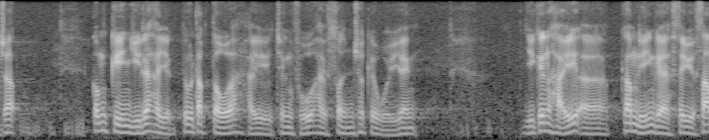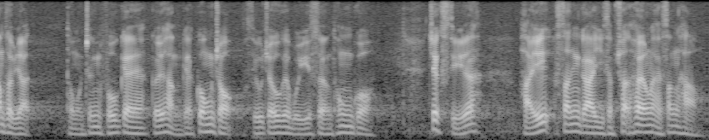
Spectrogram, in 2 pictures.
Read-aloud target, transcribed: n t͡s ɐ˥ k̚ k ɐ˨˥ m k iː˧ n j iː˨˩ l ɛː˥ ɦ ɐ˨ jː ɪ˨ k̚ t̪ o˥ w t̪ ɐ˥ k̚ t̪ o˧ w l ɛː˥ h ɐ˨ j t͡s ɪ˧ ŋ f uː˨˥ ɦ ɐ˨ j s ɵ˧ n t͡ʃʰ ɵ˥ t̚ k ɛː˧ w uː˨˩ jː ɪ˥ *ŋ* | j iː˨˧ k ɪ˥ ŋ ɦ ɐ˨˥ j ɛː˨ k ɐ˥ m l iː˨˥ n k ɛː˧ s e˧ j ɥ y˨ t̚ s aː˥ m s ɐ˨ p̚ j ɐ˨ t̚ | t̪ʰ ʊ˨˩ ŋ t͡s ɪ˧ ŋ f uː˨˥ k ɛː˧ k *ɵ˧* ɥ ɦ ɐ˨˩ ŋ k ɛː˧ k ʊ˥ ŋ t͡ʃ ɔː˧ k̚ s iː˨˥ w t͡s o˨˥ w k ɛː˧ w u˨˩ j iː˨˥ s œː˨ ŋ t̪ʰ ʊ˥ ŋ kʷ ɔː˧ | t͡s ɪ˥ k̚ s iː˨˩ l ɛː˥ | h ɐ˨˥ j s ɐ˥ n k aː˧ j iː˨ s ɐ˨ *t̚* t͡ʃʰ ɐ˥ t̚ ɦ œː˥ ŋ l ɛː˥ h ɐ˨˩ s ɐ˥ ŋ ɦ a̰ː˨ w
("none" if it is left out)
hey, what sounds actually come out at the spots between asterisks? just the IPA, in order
ŋ, ɵ˨˥, p̚

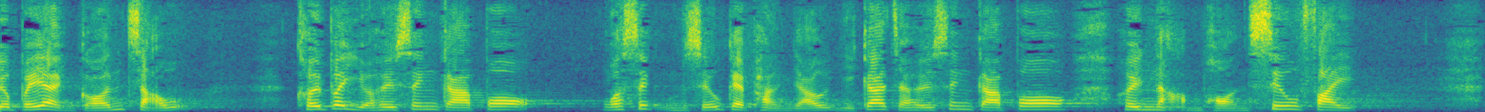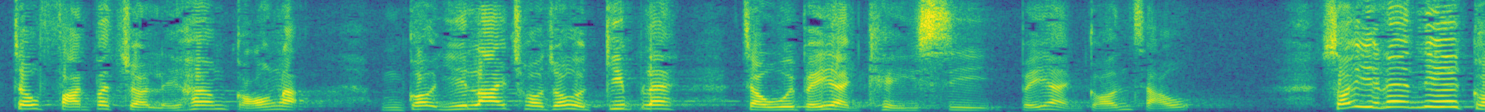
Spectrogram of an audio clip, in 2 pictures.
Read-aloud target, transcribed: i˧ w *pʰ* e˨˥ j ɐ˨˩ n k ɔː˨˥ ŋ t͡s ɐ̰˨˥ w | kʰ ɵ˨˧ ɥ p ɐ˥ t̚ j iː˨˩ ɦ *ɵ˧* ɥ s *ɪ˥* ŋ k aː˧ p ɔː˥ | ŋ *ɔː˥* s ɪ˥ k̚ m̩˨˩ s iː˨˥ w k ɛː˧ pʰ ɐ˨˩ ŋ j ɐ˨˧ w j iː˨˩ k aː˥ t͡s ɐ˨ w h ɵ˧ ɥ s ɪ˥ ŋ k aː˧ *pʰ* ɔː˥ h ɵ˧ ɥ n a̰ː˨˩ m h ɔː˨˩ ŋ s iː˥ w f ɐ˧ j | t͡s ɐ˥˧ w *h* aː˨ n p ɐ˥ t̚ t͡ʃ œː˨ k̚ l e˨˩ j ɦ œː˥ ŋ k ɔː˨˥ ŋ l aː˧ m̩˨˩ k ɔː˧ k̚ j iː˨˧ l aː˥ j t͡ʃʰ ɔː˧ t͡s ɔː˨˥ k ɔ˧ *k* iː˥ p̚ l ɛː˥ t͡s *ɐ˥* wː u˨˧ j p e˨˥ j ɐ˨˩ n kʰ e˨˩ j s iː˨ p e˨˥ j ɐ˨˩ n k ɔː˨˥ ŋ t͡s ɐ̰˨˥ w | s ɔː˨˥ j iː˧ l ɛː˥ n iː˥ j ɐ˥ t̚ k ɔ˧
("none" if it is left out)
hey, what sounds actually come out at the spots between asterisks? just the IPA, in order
p, ɵ˧, ɪ˥, ɔː˨˧, p, f, k, ɐ˨

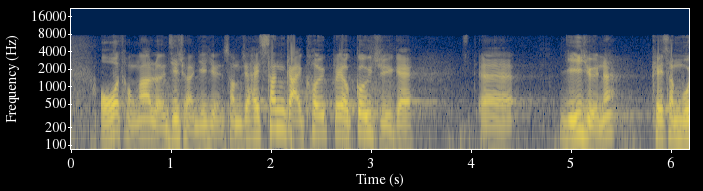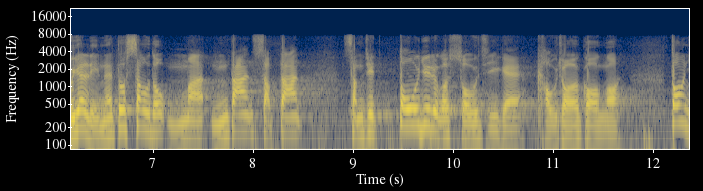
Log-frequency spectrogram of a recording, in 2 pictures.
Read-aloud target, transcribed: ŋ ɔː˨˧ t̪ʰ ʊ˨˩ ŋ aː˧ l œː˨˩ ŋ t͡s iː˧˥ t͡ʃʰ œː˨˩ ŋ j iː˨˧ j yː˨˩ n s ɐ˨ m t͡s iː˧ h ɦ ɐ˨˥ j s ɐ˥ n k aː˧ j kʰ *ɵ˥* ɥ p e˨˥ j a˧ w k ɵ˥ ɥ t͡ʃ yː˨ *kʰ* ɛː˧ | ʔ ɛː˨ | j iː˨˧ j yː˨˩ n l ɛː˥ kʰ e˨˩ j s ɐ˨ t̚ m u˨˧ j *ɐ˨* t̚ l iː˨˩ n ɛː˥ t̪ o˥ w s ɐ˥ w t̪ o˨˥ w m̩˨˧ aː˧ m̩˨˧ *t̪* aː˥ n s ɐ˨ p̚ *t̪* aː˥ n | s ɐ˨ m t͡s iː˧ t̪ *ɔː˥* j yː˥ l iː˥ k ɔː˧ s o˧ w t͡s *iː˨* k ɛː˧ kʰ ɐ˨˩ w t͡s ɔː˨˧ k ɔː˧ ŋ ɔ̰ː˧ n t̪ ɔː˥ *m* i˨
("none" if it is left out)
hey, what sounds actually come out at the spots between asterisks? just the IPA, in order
ɵ˥, k, ɐ˥, t̪, t̪, ɔː˥, iː˨, ŋ

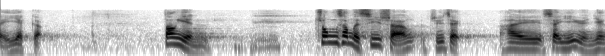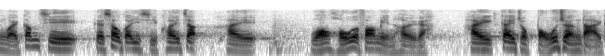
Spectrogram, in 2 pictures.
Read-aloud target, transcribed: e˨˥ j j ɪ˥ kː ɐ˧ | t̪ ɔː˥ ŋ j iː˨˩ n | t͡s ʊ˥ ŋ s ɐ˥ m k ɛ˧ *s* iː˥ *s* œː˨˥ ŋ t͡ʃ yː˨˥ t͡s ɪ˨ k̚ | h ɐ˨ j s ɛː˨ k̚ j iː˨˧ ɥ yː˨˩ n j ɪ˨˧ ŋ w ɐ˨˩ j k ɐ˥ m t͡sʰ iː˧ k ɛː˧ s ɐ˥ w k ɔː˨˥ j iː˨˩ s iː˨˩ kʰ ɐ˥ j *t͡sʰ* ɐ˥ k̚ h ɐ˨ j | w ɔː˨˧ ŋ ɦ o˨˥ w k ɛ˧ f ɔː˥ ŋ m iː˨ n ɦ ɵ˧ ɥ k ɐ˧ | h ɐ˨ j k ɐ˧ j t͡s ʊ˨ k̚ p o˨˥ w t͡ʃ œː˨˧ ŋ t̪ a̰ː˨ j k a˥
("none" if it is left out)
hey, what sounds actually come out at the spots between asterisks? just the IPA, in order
s, s, t͡s

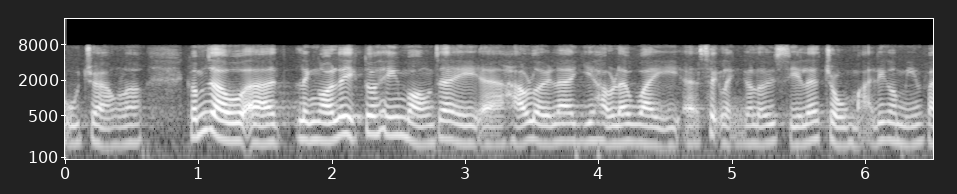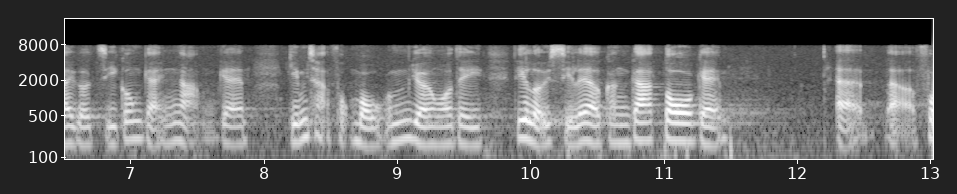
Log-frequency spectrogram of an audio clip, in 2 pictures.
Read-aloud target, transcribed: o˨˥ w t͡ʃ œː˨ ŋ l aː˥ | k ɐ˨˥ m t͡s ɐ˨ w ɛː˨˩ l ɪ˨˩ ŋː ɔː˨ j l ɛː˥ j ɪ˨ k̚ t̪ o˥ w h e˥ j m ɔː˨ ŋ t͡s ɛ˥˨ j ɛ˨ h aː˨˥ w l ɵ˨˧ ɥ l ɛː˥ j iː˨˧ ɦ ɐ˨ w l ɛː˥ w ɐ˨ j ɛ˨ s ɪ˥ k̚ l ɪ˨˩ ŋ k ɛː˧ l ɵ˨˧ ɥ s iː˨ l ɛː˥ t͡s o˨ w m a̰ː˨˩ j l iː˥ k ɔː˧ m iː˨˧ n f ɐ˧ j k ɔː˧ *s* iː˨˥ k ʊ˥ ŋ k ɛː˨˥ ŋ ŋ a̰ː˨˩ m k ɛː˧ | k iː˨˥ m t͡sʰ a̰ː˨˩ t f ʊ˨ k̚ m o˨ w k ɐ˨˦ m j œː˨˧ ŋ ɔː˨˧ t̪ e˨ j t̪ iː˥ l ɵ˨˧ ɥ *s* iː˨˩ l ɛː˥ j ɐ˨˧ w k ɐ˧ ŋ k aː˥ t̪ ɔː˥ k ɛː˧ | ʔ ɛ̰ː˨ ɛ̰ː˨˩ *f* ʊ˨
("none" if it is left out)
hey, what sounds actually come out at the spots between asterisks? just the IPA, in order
t͡s, s, f

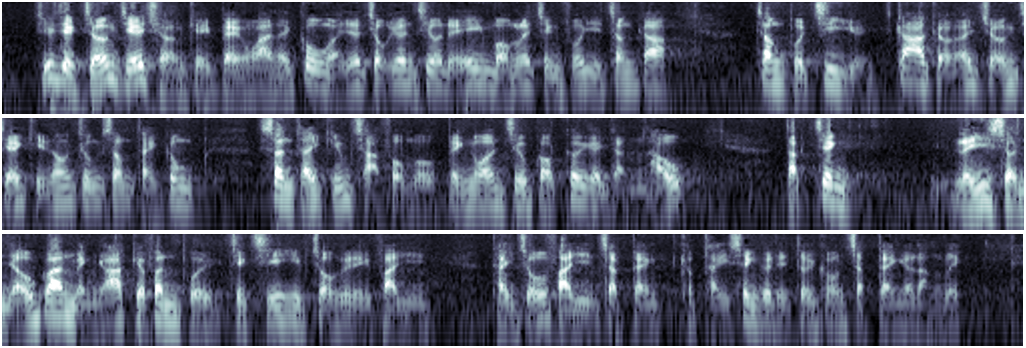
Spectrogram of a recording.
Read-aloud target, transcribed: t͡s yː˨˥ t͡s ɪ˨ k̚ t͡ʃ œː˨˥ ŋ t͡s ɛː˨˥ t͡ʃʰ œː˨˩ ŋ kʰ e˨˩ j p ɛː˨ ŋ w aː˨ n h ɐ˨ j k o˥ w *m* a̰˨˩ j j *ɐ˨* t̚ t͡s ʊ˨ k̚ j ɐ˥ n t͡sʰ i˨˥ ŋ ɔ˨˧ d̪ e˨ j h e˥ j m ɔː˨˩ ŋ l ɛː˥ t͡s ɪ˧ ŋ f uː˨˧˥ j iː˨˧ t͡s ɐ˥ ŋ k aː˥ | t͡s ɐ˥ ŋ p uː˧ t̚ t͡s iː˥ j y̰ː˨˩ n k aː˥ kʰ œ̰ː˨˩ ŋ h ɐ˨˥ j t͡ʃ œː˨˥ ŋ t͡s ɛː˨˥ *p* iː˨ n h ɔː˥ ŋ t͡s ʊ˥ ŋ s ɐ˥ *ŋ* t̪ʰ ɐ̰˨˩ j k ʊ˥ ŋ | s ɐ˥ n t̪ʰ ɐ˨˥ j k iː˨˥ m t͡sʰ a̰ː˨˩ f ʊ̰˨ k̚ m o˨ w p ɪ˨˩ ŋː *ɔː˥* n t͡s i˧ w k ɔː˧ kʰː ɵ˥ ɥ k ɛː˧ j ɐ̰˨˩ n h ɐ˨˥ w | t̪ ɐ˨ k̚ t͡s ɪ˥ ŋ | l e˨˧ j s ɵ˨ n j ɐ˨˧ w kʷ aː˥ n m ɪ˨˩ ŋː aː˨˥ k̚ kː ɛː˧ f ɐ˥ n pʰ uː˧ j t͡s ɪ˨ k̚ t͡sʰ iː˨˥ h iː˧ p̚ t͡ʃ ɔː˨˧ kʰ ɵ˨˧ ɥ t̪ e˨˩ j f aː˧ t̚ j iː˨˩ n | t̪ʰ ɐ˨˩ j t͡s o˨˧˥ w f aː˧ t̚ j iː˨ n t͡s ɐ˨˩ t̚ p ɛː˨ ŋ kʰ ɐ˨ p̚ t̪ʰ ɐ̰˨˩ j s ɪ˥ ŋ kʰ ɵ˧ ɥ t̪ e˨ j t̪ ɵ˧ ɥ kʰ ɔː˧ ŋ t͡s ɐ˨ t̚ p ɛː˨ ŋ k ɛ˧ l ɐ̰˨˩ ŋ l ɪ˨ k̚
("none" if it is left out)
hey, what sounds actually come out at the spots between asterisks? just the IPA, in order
ŋ, ɐ˥, k, m, ɔː˧

